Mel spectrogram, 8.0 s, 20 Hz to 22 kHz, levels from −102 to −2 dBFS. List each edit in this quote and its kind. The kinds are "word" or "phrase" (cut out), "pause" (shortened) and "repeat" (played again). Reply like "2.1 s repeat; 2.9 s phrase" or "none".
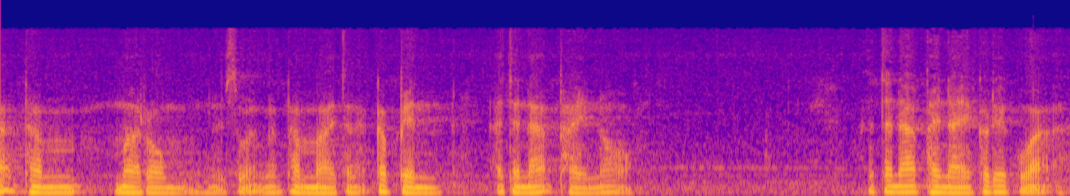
none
